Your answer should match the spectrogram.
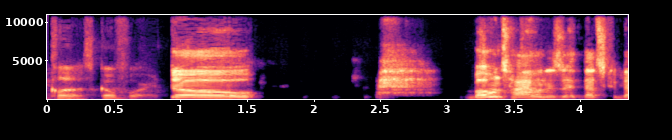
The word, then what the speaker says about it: Bones Hyland: So Bones Hyland, that's how you say it correctly?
